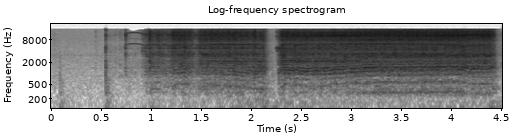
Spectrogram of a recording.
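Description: A power drill drives a screw into a tiny house wall. After a few clicks it whirs loudly and steadily, pauses briefly, then whines again at full speed up close.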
